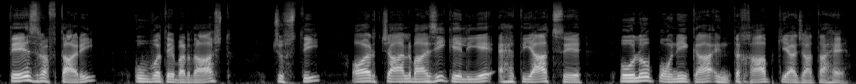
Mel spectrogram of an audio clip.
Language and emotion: Urdu, neutral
